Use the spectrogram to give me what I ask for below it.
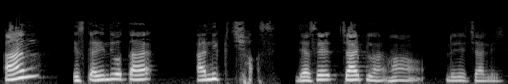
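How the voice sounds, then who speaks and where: Animated high-voiced male teacher. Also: normal speed, vocal fry, no room sound. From India. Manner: animated, acts out everyday scenes to explain. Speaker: English grammar teacher. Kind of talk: classroom lecture. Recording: muffled, slightly lo-fi sound.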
